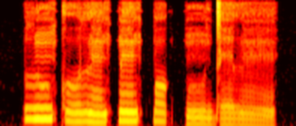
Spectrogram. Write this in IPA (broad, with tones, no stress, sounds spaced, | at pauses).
l ũ˦ k o˧ l ɛ̃˧ k͡p ɛ̃˦ k͡p ɔ˦˨ k͡p ũ˨ d ɛ˨ l ɛ̃˨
